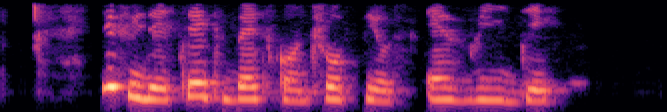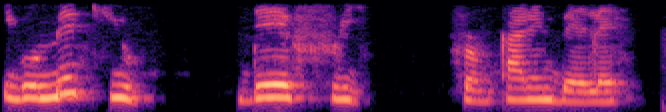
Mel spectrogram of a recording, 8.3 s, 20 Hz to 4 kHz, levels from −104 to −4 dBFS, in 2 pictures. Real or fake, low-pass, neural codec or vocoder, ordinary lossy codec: real; 3.6 kHz; none; none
